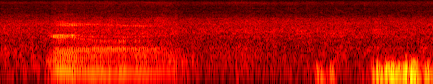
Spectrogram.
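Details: A wild boar sow with her piglet on a mountain gives a single low, moaning grunt just over a second long, steady in pitch with a nasal edge. After a pause, short bursts of deep rumbling noise break in near the end.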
